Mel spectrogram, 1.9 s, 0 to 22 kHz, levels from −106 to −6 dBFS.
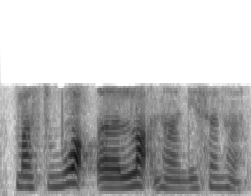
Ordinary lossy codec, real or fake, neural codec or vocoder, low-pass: MP3, 24 kbps; real; none; 3.6 kHz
